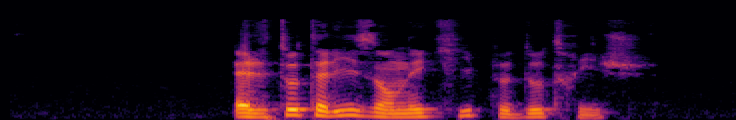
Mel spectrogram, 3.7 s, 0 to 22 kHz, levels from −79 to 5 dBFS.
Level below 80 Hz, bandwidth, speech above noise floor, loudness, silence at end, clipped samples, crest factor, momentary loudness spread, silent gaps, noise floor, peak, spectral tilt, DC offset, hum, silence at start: -52 dBFS; 11.5 kHz; 50 dB; -18 LUFS; 0.55 s; under 0.1%; 20 dB; 18 LU; none; -67 dBFS; 0 dBFS; -7 dB/octave; under 0.1%; none; 1.15 s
